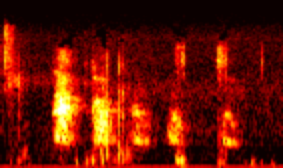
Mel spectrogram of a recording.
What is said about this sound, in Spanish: Ahora sí se escucha tu perro. Ahora se, ay, pobrecita mi Blanca. Oye, que ladra cada vez que pasa gente.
